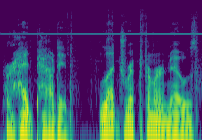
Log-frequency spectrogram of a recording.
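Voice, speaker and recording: A man's voice: lowish voice, a little slow, a little mellow, a little hiss or hum, low-quality recording. A man reading scripted horror fiction as the narrator of an audio drama.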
